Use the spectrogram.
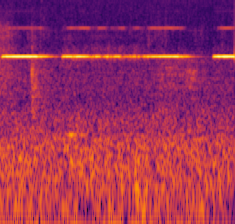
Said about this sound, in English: are you able to see that in the midst of all of that, even in the midst of an alarm that won't stop beeping, he still gives you good gifts.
